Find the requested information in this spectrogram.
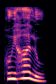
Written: ಹುಯ್ಹಾಲು

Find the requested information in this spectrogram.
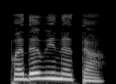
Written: ಪದವಿನತ

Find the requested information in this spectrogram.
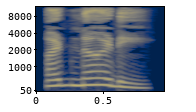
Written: ಅಡನಾಡಿ

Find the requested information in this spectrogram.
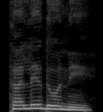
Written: ತಲೆದೊನೆ

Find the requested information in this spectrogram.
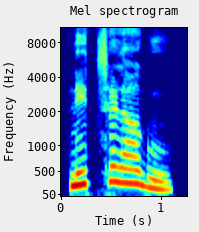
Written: ನಿಚೋಲಕ

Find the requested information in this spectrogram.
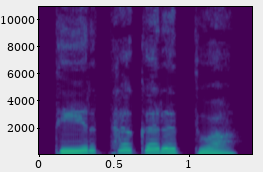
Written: ತೀರ್ಥಕರತ್ವ

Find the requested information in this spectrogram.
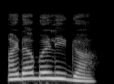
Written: ಅಡಬಳಿಗ

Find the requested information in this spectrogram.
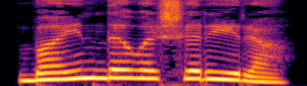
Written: ಬೈಂದವಶರೀರ

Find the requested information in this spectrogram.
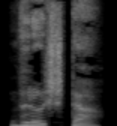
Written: ಕೃಷ್ಟ

